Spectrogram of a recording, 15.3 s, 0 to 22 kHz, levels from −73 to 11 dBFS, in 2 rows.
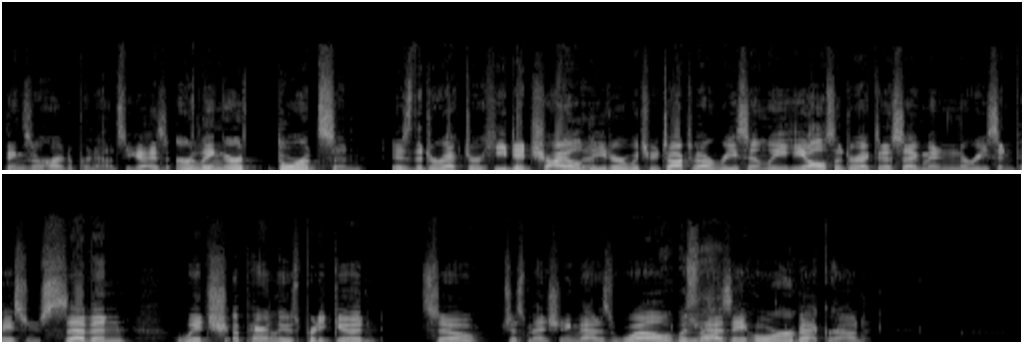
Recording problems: none

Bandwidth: 16.5 kHz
